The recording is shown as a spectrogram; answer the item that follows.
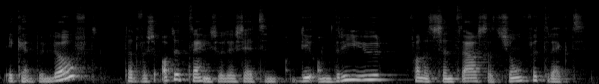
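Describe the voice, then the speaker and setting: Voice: medium pitch, lively intonation, moderate pace, gravelly, dark tone. A reader voicing a cheerful father in a storybook, glad and matter-of-fact. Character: cheerful father running a zoo. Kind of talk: storybook reading.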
